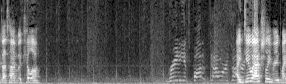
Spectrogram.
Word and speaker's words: Aquila: I said it right that time, Aquila.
